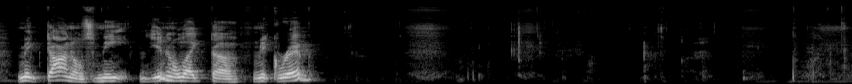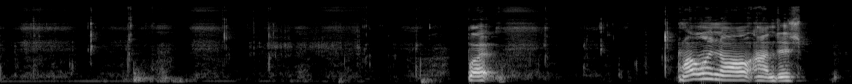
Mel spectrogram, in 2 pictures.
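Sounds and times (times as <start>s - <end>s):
person chewing food: 3.2s - 15.3s, 16.6s - 17.0s.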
